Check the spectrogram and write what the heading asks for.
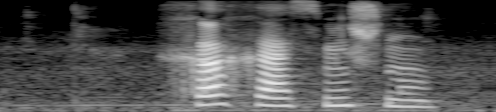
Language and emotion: Russian, neutral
